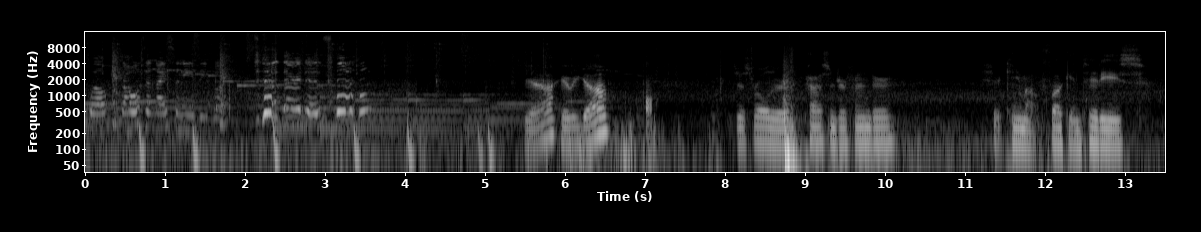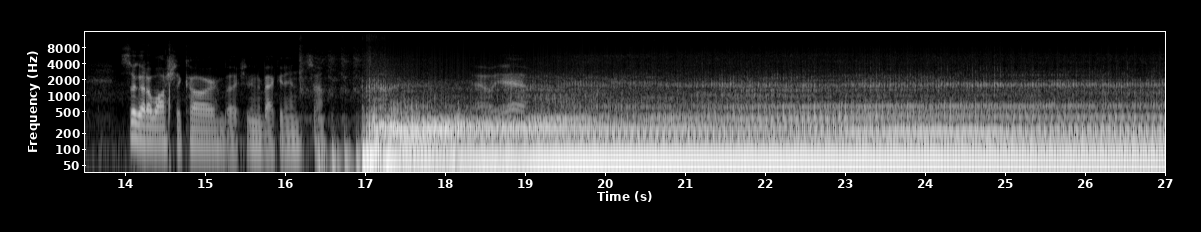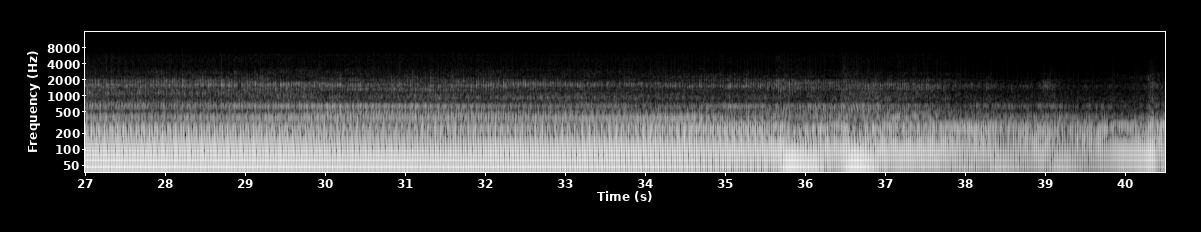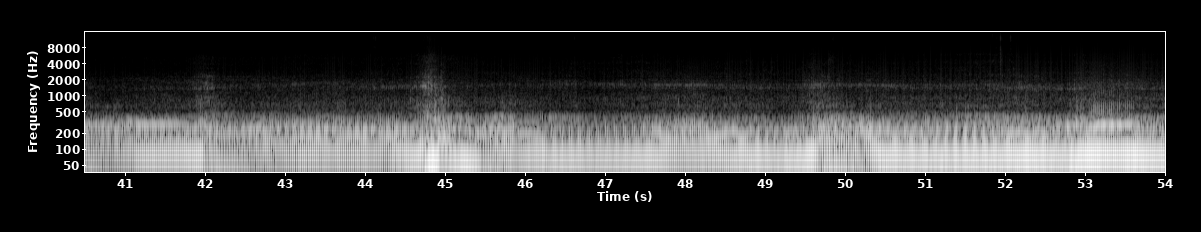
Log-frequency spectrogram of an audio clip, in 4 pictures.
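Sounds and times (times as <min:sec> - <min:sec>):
car engine running: 0:16.5 - 0:54.0.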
